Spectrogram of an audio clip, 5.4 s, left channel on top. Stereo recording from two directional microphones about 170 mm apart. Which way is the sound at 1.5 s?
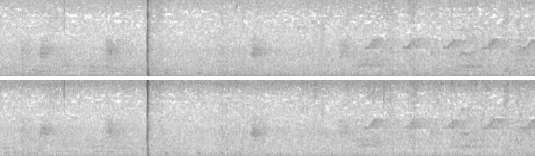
5° right (ahead or behind).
